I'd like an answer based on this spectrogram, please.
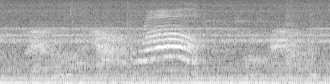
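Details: Kittens meowing indoors in a small room: a clear rising-falling meow in the middle, with softer mews before and after over a low hum.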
